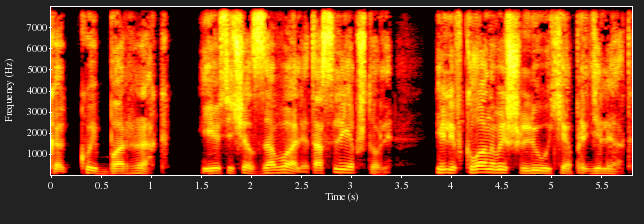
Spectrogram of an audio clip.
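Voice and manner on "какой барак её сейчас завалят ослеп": usual speaking voice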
